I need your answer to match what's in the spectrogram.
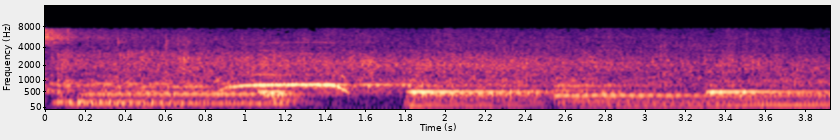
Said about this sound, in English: And clap your hands for Jesus.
